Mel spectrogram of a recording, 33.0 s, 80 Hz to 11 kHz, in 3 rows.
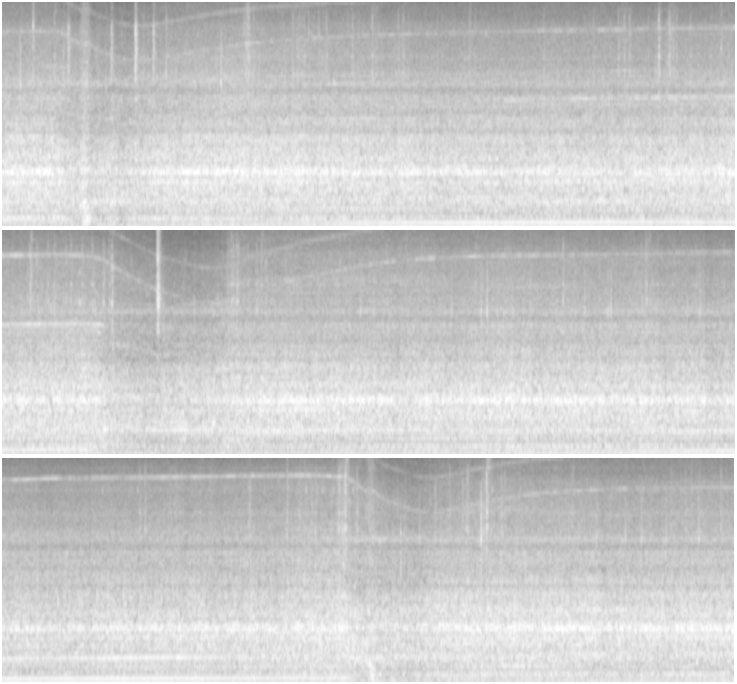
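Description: Diesel engine of a semi-truck running under load as heard inside the cab, with a high turbo whistle that slowly climbs. Twice, about 13 seconds in and again about 27 seconds in, the sound eases, the whistle falls away and the engine comes back on a lower note, as at a gear change.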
